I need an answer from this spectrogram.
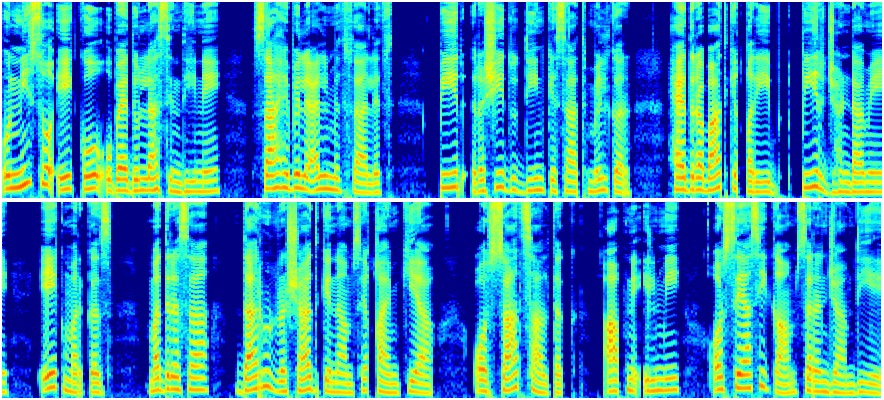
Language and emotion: Urdu, neutral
